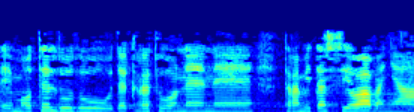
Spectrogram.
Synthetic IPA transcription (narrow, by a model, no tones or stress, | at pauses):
mo̞t̪e̞ld̪uðuðe̞kɾe̞t̪uo̞ne̞n | t̪ɾamit̪asio̞aβ̞ajɲa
